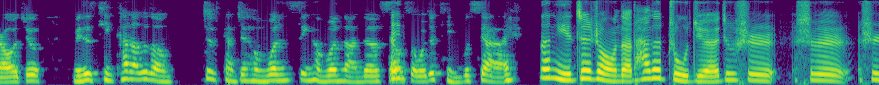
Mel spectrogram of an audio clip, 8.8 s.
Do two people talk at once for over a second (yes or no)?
no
